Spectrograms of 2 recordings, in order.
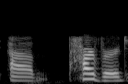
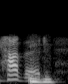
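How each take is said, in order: First: The R sounds are pronounced. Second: The R sounds are dropped. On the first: This is the usual way to say it. "if you were saying Harvard" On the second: This is how the mother said it. "she would say Harvard"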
